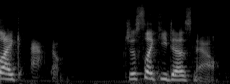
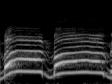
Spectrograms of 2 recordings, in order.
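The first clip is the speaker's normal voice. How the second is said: put-on very high, loud child calling mom; a scared kid yelling for her mother; panicked calling; 10 dB louder than usual. Girl runs calling for mother.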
